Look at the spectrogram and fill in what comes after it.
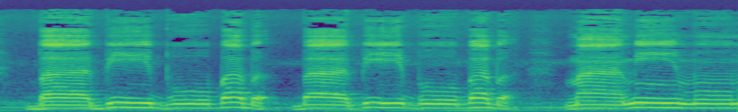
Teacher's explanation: tempat keluarnya dengan menutup kedua bibir secara sempurna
